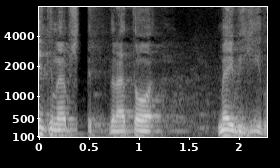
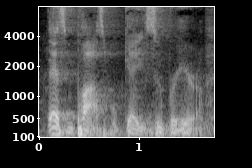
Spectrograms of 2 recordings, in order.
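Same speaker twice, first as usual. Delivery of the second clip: lower, gruff objection; mock Texan grumble; 7 semitones lower than usual.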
